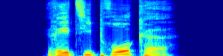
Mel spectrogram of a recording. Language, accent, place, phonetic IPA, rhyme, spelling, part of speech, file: German, Germany, Berlin, [ʁet͡siˈpʁoːkə], -oːkə, reziproke, adjective, De-reziproke.ogg
- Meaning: inflection of reziprok: 1. strong/mixed nominative/accusative feminine singular 2. strong nominative/accusative plural 3. weak nominative all-gender singular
